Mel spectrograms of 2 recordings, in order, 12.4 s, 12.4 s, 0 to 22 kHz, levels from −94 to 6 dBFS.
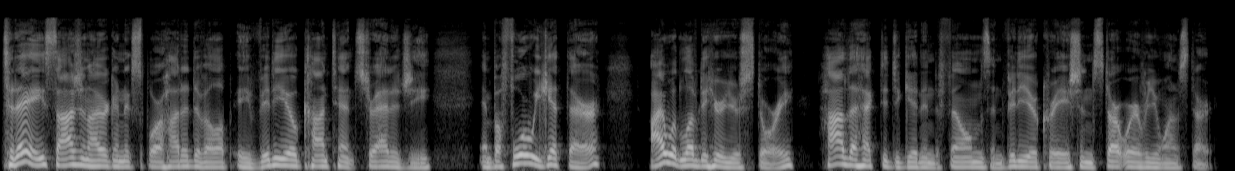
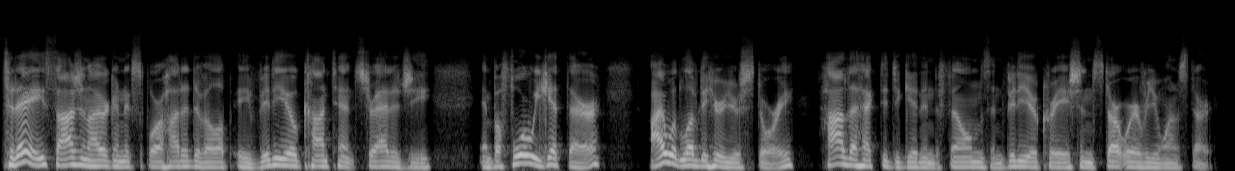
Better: first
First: none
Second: muffled; slightly; fading above 4 kHz

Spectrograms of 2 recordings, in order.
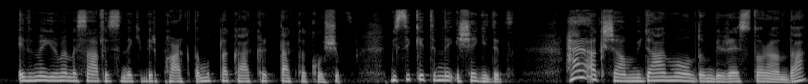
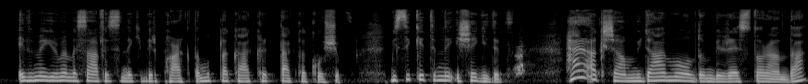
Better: first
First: none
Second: dog barking; faint; at 5 s; peak 10 dB below the speech

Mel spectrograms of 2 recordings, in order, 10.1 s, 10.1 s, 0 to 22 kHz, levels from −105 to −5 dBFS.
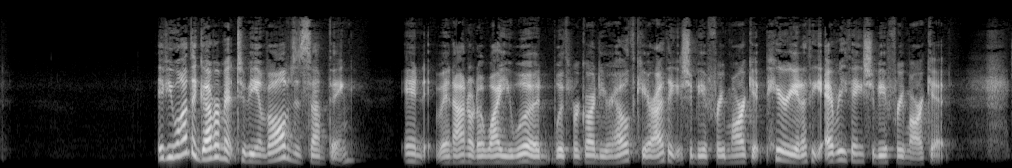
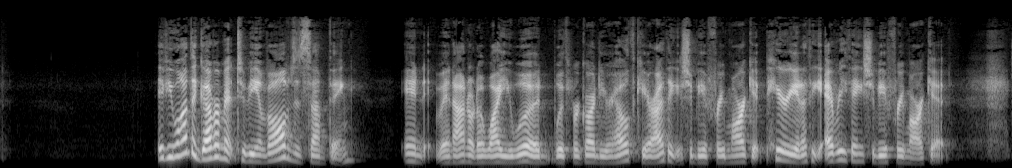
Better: neither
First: thin; somewhat; fading below 300 Hz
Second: thin; somewhat; fading below 300 Hz

